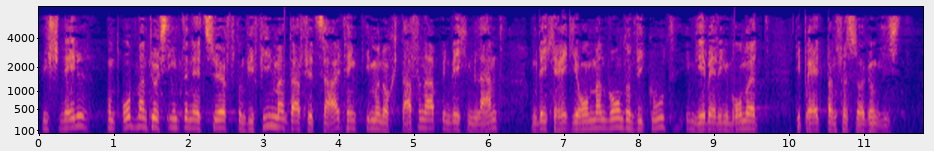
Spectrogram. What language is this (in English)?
German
